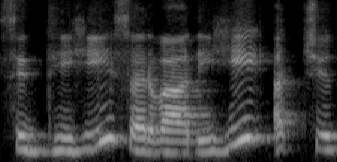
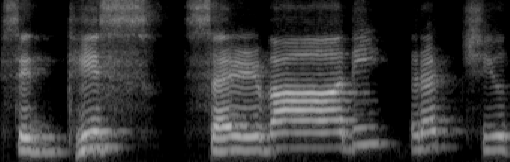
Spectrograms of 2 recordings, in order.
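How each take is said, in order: First: Each word ends in its own separate breathy sound. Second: The word endings link into the following words.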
